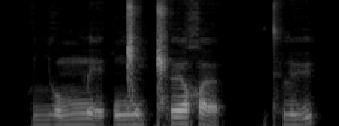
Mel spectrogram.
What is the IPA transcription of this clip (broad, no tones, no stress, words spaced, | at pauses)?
ʎomːe | ŋ͡ǁiǁʰøːχœ | tʰly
